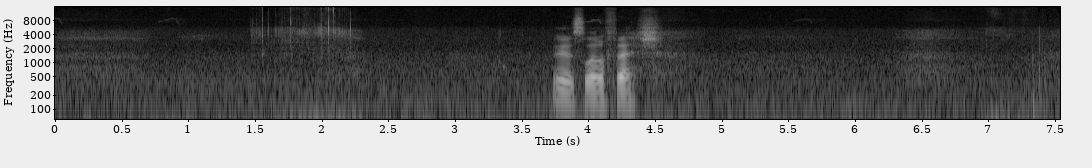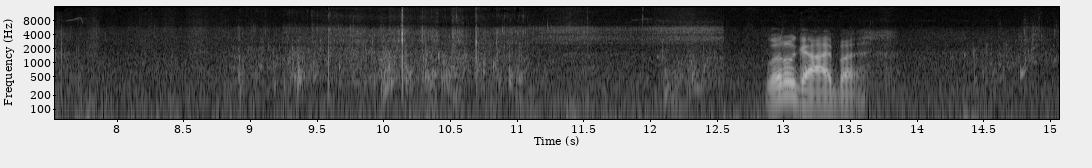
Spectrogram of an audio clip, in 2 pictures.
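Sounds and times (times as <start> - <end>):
creek water sloshing and splashing: 8.2 - 12.6, 14.2 - 15.0.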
